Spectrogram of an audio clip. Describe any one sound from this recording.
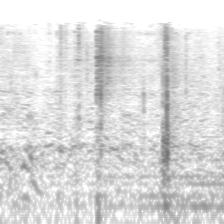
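Fighters clash weapons with sharp knocks.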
